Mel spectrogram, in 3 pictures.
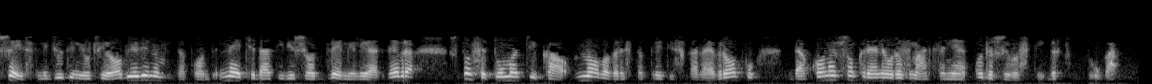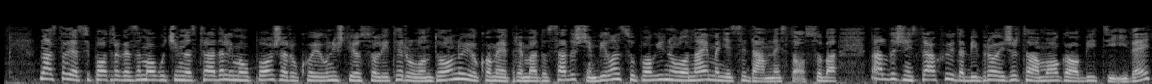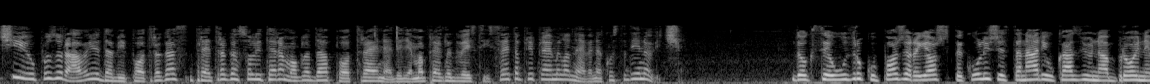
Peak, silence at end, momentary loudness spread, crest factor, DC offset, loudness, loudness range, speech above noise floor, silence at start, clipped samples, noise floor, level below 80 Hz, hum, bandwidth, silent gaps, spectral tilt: -6 dBFS; 0 s; 9 LU; 14 dB; under 0.1%; -22 LUFS; 4 LU; 24 dB; 0 s; under 0.1%; -46 dBFS; -48 dBFS; none; 6.6 kHz; 11.41-11.54 s; -6.5 dB/octave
